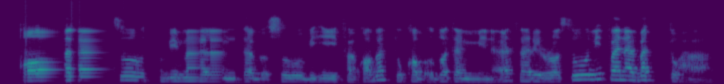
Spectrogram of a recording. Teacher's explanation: Perbincangan dalam bab ini ialah berhubung dengan huruf mati yang diidgham ke dalam huruf selepasnya. Antaranya ialah diidghamkan dal dalam ta. Ini dalam satu kalimah.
